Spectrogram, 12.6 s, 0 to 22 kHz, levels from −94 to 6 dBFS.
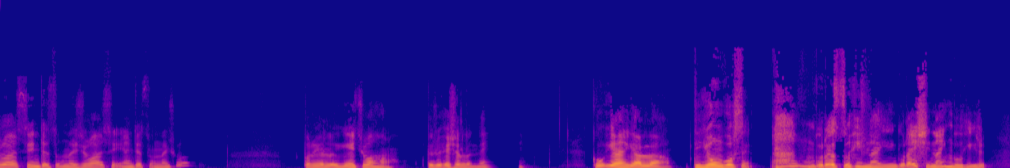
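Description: A call audio freeze at 6.07–6.51 s interrupts this speech: the last sound is stretched into a brief fading buzz or hiss, then roughly 0.31 s of silence follows before the audio resumes exactly where it stopped. Nothing is lost, but about 0.42 s of gap is inserted, likely because delayed packets emptied the jitter buffer. A jitter buffer speed-up follows at 11.15–12.51 s. The receiver trims short pitch-period slices over and over to shed about 0.3 s of built-up delay, so the speech runs at 125% speed with unchanged pitch and sounds rushed. Throughout, the call codec adds its coding noise, with highs rolling off above 12 kHz, consistent with Opus.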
